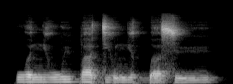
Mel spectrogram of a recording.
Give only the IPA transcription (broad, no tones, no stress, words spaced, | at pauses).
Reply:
wənʲuwy batʲunʲɐ ɡ͡bɐsy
